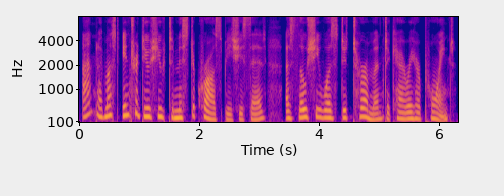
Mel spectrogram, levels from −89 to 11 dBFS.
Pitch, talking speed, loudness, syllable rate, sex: 205 Hz, 180 wpm, -17 LUFS, 4.8 syllables/s, female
